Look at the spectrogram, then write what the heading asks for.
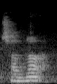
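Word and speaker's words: Chang'e: So that's how you pronounce it, Chang'a.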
